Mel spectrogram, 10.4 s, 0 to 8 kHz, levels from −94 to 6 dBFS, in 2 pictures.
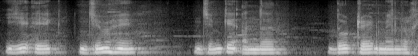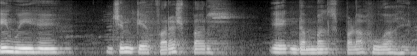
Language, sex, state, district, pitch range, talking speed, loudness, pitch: Hindi, male, Chhattisgarh, Sukma, 130-145 Hz, 120 wpm, -17 LUFS, 140 Hz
